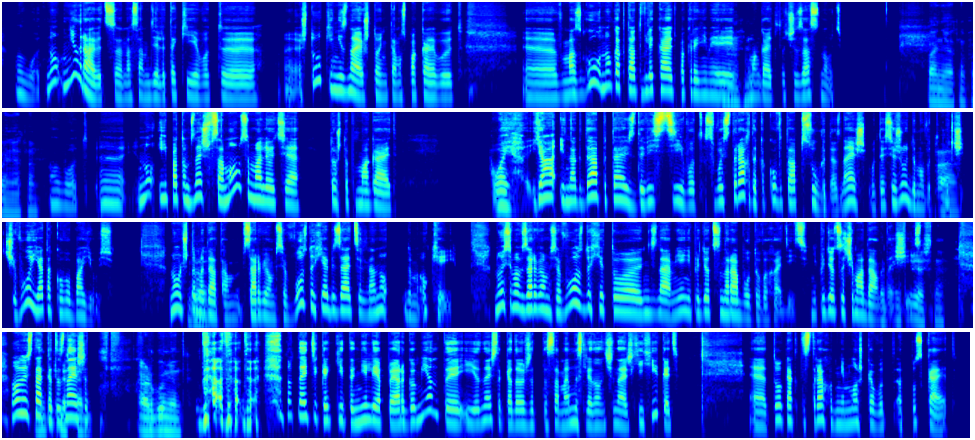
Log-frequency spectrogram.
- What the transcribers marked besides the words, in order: chuckle; laughing while speaking: "Да, да, да"
- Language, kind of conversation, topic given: Russian, podcast, Как ты работаешь со своими страхами, чтобы их преодолеть?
